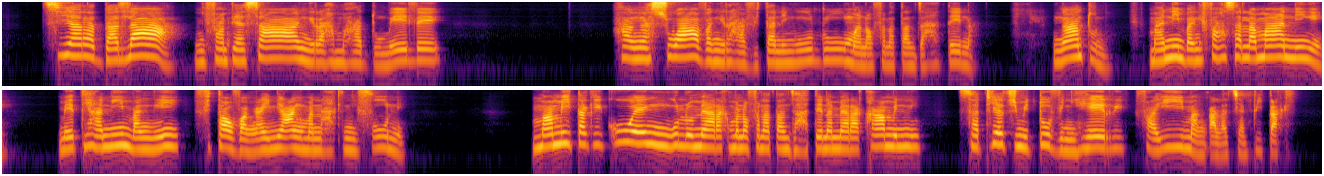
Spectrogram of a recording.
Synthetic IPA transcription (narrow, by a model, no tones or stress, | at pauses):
t͡siaɾad̪ala | ŋifampjasaŋiɾaɦəmaɦad̪umele | haŋasuavaŋiɾaɦavit̪aniŋulumanawfanat̪and͡zaɦant̪enə | ŋant̪uni̥ | manimbaŋifaɦasalamaniɲi | met̪iɦanimbaŋifit̪awvaŋajniaŋimanaɦakiŋifuni | mamit̪akikueŋiŋulumiaɾakəmanawfanat̪and͡zaɦat̪enəmjaɾakamini | saʈ͡ʂiat͡ʃimit̪uviŋiɦeɾifaimaŋɡalat͡siampit̪aki̥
